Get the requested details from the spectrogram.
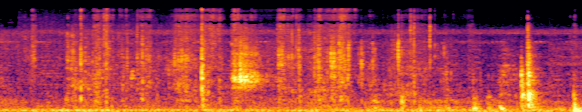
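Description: A metal tool scrapes and clinks against car parts.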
